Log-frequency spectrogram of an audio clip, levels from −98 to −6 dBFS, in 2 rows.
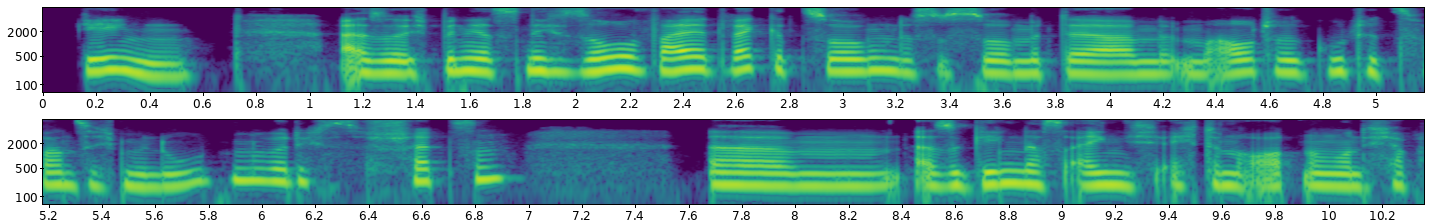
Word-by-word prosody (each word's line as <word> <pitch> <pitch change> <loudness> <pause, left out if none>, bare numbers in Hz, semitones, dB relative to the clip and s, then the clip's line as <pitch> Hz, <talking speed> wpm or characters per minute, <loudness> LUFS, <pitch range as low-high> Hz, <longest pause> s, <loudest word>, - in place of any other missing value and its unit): Ging. 195 -7 +2 0.5
Also, 195 -1 +3
ich 190 0 0
bin 215 - +2
jetzt 210 0 +1
nicht 215 -2 +1
so 225 +2 +3
weit 230 +2 +4
weggezogen. 225 -2 +1
Das 195 -2 -3
ist - - +2
so 195 -1 +1
mit 195 0 -3
der 180 -1 +4
mit’m 185 0 -3
Auto 200 0 0
gute 210 +2 -5
20 195 -2 -4
Minuten, 220 +9 -2
würde 240 0 -1
ich 230 - -11
s - - -9
schätzen. 270 +4 -2 0.7
Ähm, 185 -2 +1
also, 190 +1 +1
ging 200 +4 +2
das 205 -2 0
eigentlich 190 -2 -1
echt 190 +1 -8
in 190 - 0
Ordnung. 190 0 -1
Und 180 -1 0
ich 175 - -7
habe 190 - -6
200 Hz, 195 wpm, -24 LUFS, 185-220 Hz, 0.7 s, weit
